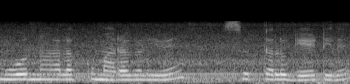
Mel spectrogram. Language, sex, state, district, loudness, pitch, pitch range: Kannada, female, Karnataka, Mysore, -14 LUFS, 230 Hz, 215-235 Hz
